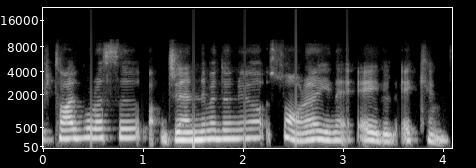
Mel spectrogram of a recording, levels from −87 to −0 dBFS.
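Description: Gap between chunks at 0.48, 0.99, 1.50, 2.01, 2.52, 3.04 and 3.55 s cuts this speech with hard-edged 12 ms silences, one after every 0.5 s chunk, as if each block is stored or played back with a brief empty stretch before the next begins.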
